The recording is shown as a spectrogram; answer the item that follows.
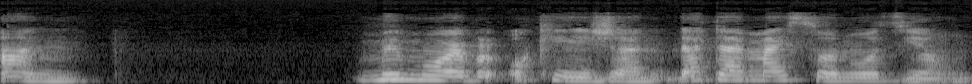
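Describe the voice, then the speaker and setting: Speaking at a fairly slow pace, a woman with a fairly low pitch sounds somewhat breathy and shows ordinary pitch variation. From Jamaica. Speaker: online business owner. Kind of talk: live stream interview. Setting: live video stream.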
